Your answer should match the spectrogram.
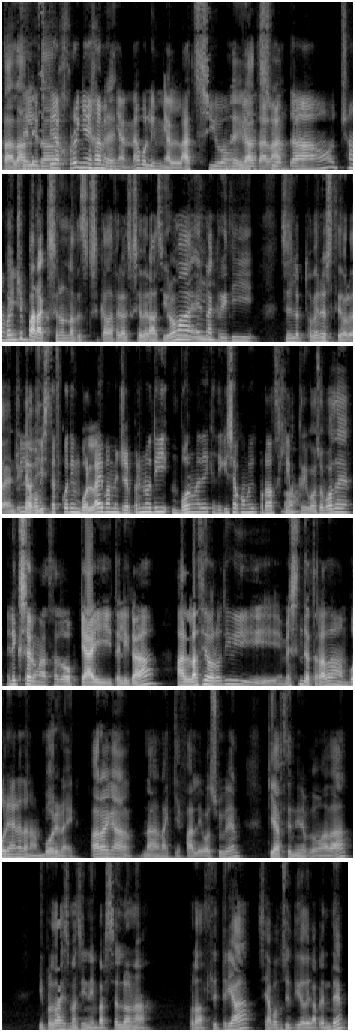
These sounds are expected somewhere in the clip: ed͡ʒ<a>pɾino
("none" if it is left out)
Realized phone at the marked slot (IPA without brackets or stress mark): e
